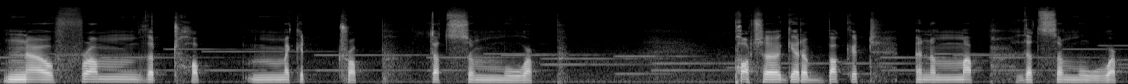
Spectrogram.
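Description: A man playing a solemn reciter who intones rap lyrics in a deadpan, drawn-out way. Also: fairly low pitch, soft background music.

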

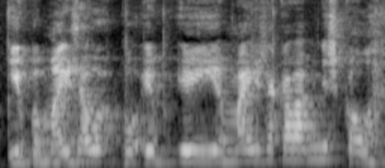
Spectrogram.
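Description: A man's voice: sits high, fairly even intonation, quick pace, a bit bright. A young man with a European Portuguese accent, streaming a game in casual chat, swearing a lot, teasing and loose.

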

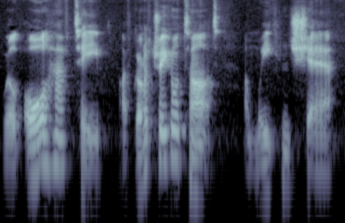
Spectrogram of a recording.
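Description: A man voicing a cheerful, kindly man who cares for animals, in a gentle, unhurried storybook reading. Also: low voice, wildly swooping pitch, exaggerated voice.

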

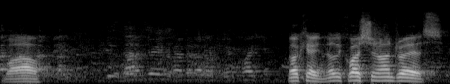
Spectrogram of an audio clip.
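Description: A middle-aged man co-hosting a soccer post-game show in a bar, with a quick, dry, teasing way of talking. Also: a little high, some chatter behind. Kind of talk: casual post-game analysis. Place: dim bar. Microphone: studio mic on stand with foam cover, headphones.

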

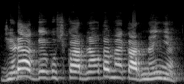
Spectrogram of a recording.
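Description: A woman's voice: high-pitched, very fast, sharp tone. An actress playing a stern but caring village mother who soothes her daughter-in-law and scolds her drinking son. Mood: scolding. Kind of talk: village family drama acting.

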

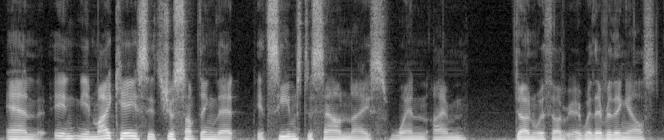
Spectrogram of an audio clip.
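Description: A tutorial host with a naturally deep, mellow male voice walks through a piece of software at a moderate, unhurried pace. His explanations are relaxed, and he occasionally starts a phrase over. Recorded at home, the audio is close and dry with no echo.

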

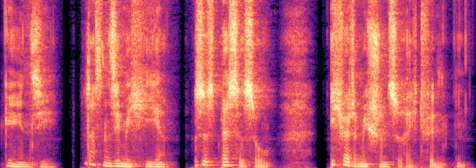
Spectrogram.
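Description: A man with a deep voice voicing a tender, sorrowful young woman in an audiobook, speaking softly and pleadingly. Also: sing-song, moderate pace, creaky, heavily acted. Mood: despairing.

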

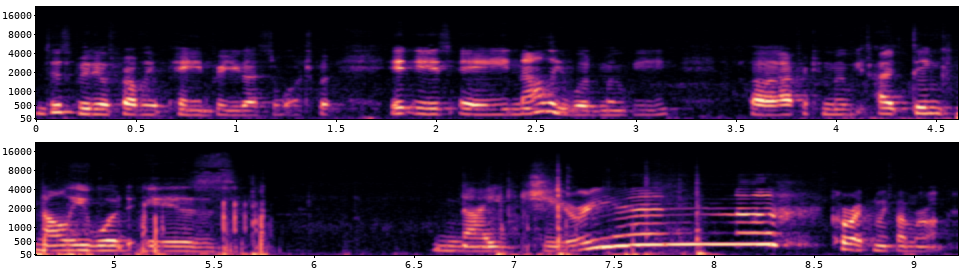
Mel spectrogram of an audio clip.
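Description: Young woman vlogging at home, talks really fast, rambly and self-deprecating, kinda dramatic and pleading. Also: fairly low pitch, animated, a little hiss or hum, low-quality recording. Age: young adult. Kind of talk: casual chatty challenge vlog. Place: indoors in a room at home.

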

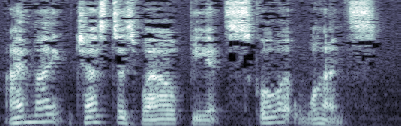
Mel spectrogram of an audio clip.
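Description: A man's voice: medium pitch, measured pace, darkish tone, a little hiss or hum, voice pushed up, close to an everyday voice. A man voicing a polite, curious and slightly timid young girl in a storybook. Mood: put upon. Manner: polite, wondering, earnest. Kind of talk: storybook character voice.

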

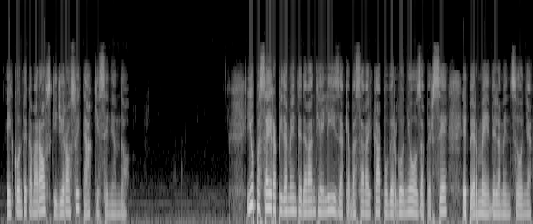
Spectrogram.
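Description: A woman narrating a novel in the first person, with a measured, expressive reading. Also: on the low side, dry recording. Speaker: audiobook reader. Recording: dull lo-fi dry recording.

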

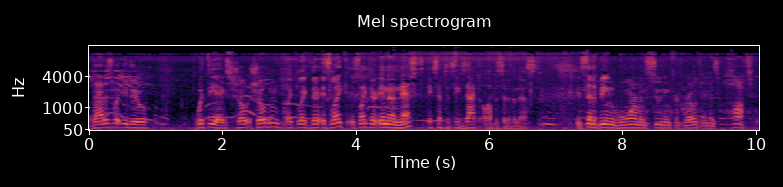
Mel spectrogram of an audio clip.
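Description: A man's voice: medium pitch, fairly quick, darkish tone. A man in his thirties casually vlogging a family camping trip outdoors, talking wryly into a handheld camera at arm's length. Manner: playful, wry, chatty with his kids. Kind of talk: casual family travel vlog. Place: outdoors at a campsite and roadside.

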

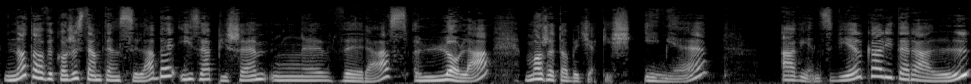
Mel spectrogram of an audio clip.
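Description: Woman teaching handwriting, lively pitch. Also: no echo. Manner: slow, step-by-step instruction with frequent hesitation fillers. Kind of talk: handwriting lesson for children.

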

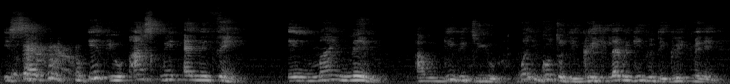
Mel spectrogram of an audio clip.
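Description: A man with a high voice preaches a sermon in an echoey church hall, the mic a little far off. He calls out questions for the congregation to answer and builds to shouts. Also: moderate pace, slight background noise. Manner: call-and-response preaching, rising to shouts. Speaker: pastor.

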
